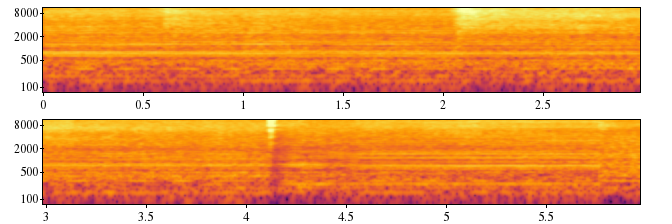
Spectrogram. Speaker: the tone of the compressor is clearly changing immediately after each solenoid switching operation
